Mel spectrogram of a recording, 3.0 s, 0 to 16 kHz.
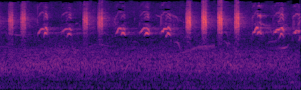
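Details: At Vange Marsh RSPB, 7 May 2016, a sedge warbler sings: quick alternation of clicking bursts and short upslurred chirps, repeated in a busy, chattering pattern over constant background hiss.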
